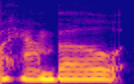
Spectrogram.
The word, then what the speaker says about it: hanbok: I usually say hanbok because it's H-A-N-B-O-K. And so it's pronounced hanbo.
